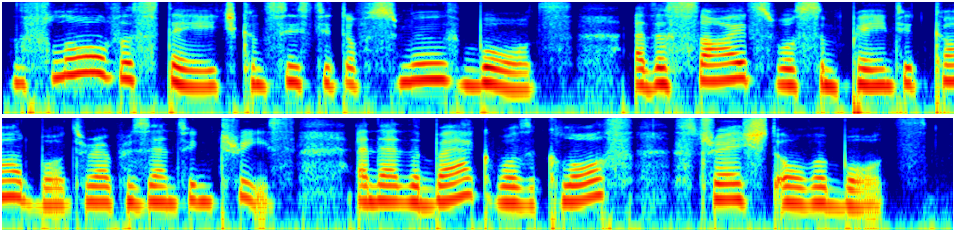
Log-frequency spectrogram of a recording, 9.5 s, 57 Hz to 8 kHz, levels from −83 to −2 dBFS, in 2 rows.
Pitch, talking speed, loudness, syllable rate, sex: 215 Hz, 175 wpm, -18 LUFS, 4.7 syllables/s, female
